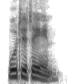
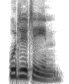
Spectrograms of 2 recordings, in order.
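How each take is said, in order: No difference in how they are said.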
